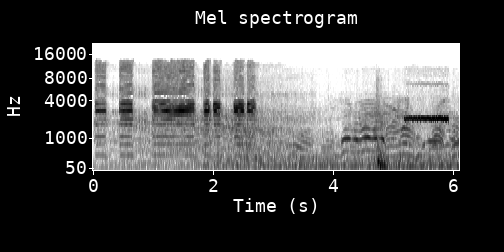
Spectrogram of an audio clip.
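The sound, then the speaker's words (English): A bus carrying a sports team rumbles along the road on the final stretch of its trip as its horn gives a quick series of loud toots, followed by people chatting and calling out over the steady engine noise. “With dinner cooked, it's back on the bus for a feed and the final stretch.”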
